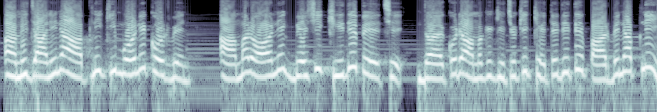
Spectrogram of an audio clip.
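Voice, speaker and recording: A man's voice: extremely high pitch, normal speed, faint music behind. A man playing a meek young village cowherd in a cartoon fairy tale, speaking in a polite, pleading manner. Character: lost, hungry young cowherd flute player, meek and smitten.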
